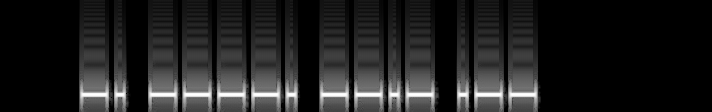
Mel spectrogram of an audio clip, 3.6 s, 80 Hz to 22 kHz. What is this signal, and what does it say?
Morse code, heard as a keyed tone, about 27 wpm, 700 Hz. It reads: N9QW
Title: USA Call Signs - 4 Characters - Repeated 2x - 28wpm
